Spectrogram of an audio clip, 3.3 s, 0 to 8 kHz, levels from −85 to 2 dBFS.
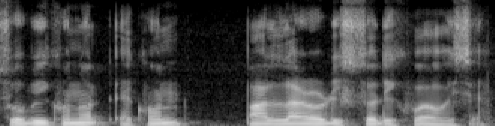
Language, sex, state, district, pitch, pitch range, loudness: Assamese, male, Assam, Sonitpur, 110 Hz, 100-120 Hz, -19 LUFS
